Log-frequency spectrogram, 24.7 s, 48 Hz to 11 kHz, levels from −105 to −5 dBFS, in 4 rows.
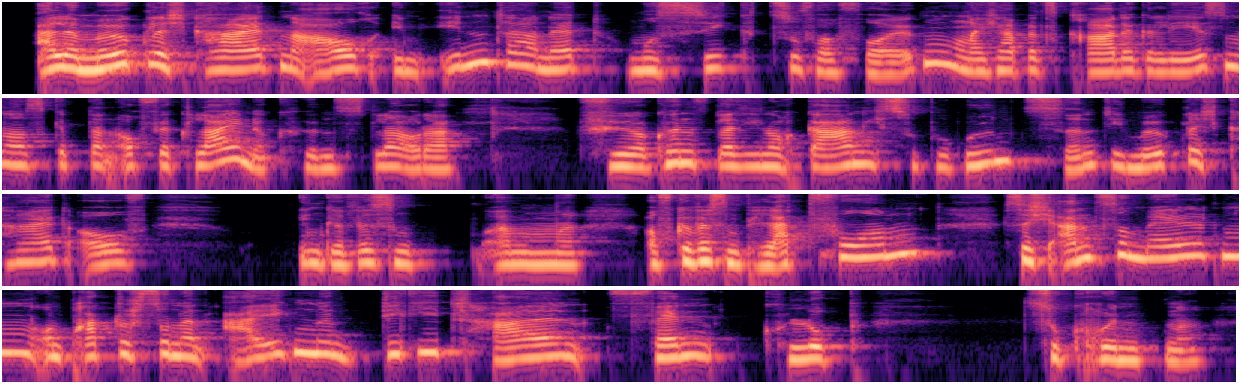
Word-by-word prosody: alle 230 0 +7
Möglichkeiten 230 -2 +4
auch 220 +1 +2
im 185 -3 -6
Internet 235 -3 0
Musik 205 +3 -5
zu 220 - -5
verfolgen. 180 - -2
Ich 185 +1 -2
habe 195 +1 -1
jetzt 200 +1 -13
grade 180 +2 +2
gelesen, 195 +6 -2
es 215 0 -3
gibt 220 0 -9
dann 210 - -4
auch 200 0 -4
für 205 +1 -3
kleine 215 - +1
Künstler 175 +3 -5
oder 165 0 -2 0.6
für 200 -2 0
Künstler, 235 -2 +1
die 200 0 -3
noch 200 0 -2
gar 185 +2 +3
nicht 225 -1 -2
so 205 -2 -6
berühmt 210 +8 -1
sind, 220 -5 -6
die 200 - -3
Möglichkeit 205 +1 -3
auf 180 +4 -3 0.7
in 190 - -2
gewissen, 185 +1 -2 0.3
ähm, 175 -1 -1 0.3
auf 185 -2 -2
gewissen 210 -3 +5
Plattformen 265 - +2 0.4
sich 220 -2 +2
anzumelden 270 +1 +2
und 220 -1 -1
praktisch 225 +2 0
so 260 0 +1
'nen 220 -3 +1
eigenen 245 -1 +1
digitalen 230 -6 0
Fanclub 205 -3 0 0.8
zu 205 - -2
gründen, 175 -4 -2
210 Hz, 120 wpm, -24 LUFS, 190-235 Hz, 0.8 s, alle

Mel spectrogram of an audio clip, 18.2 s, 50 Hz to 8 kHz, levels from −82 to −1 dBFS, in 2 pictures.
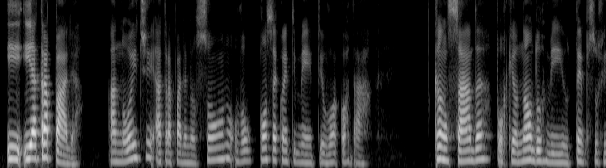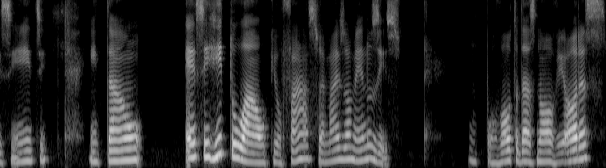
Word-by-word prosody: E 215 -2 +4
e 225 +2 +8
atrapalha. 245 +2 +5 0.4
À 170 - -2
noite 225 +9 -3
atrapalha 165 -1 -4
meu 145 -1 -9
sono. 205 - -4
Vou, 185 +2 -9
consequentemente, 180 -8 -5
eu 160 - -9
vou 155 +2 -7
acordar 160 - -11 0.9
cansada, 200 0 +2
porque 180 - -5
eu 170 - -2
não 190 +4 +1
dormi 160 -4 -5
o 145 - -10
tempo 170 +3 -6
suficiente. 170 +4 -5 0.6
Então, 185 +3 +2 0.6
esse 250 0 +5
ritual 220 - +5
que 165 - -12
eu 155 - -8
faço 215 +8 -4
é - - -8
mais 190 +5 -5
ou 215 - 0
menos 195 0 -4
isso. 150 - -5 1.0
Hum, 180 -4 -16
por 145 -3 -11
volta 185 +5 -1
das 170 -3 0
21h. 175 +6 +1
185 Hz, 120 wpm, -25 LUFS, 165-210 Hz, 1.0 s, e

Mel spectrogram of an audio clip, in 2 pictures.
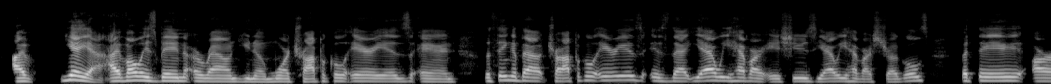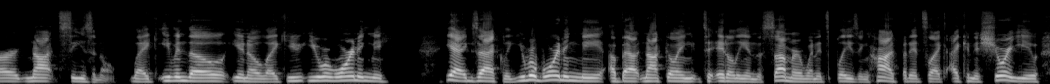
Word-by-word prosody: I've 145 0 +5 0.3
yeah, 205 +2 +7
yeah, 165 -5 +4
I've 155 +2 +5
always 180 -3 +6
been 160 0 +3
around, 140 -3 0
you 135 - -2
know, 130 -2 -1
more 135 +2 -1
tropical 135 +4 -2
areas, 140 -2 -2
and 130 -2 -5 0.3
the 155 - -1
thing 195 +5 0
about 170 -4 +1
tropical 160 +5 -2
areas 195 +1 -2
is 155 -4 -6
that, 145 -3 -2
yeah, 165 +3 +5
we 170 -2 0
have 160 -1 -2
our 145 -2 0
issues, 135 +2 -4
yeah, 140 0 -2
we 145 +1 -2
have 140 -2 -6
our 120 -1 -6
struggles, 150 +9 -5 0.3
but 165 0 -1
they 175 -1 +1
are 150 -1 +1
not 150 0 0
seasonal, 125 -7 -5
like, 130 -2 -4
even 175 0 +1
though, 155 -2 +3
you 160 -1 -1
know, 135 -2 -1
like, 130 -1 -5
you 160 +1 0
you 175 +1 +1
were 175 0 +4
warning 180 0 +3
me 140 -5 -4 0.6
Yeah, 205 -5 +5
exactly. 155 -5 +1
You 165 +9 -1
were 205 -1 +8
warning 190 -4 +3
me 150 -2 0
about 145 -1 +1
not 150 -1 +1
going 145 -4 0
to 155 - -5
Italy 140 -3 0
in 125 - -4
the 120 - -8
summer 160 -1 +1
when 130 -1 -5
it's 125 - -11
blazing 130 -5 -3
hot, 170 -7 0
but 145 - -7
it's 135 0 -7
like, 130 -2 -4
I 140 - -4
can 140 +1 -6
assure 195 +10 +1
you, 140 -4 -1
150 Hz, 205 wpm, -22 LUFS, 135-170 Hz, 0.6 s, were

